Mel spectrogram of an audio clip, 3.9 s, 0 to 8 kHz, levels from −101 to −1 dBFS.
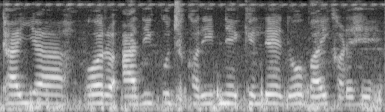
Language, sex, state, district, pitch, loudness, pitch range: Hindi, male, Gujarat, Gandhinagar, 235 Hz, -16 LUFS, 215-240 Hz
